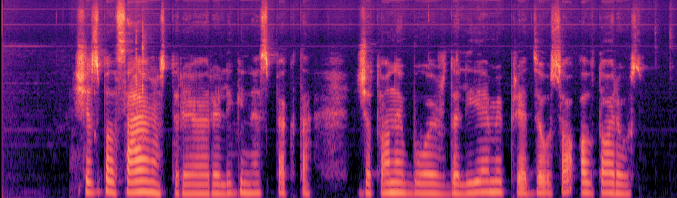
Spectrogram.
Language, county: Lithuanian, Vilnius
